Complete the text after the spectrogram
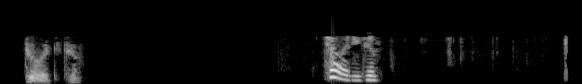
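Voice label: police dispatch, Scottsdale PD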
